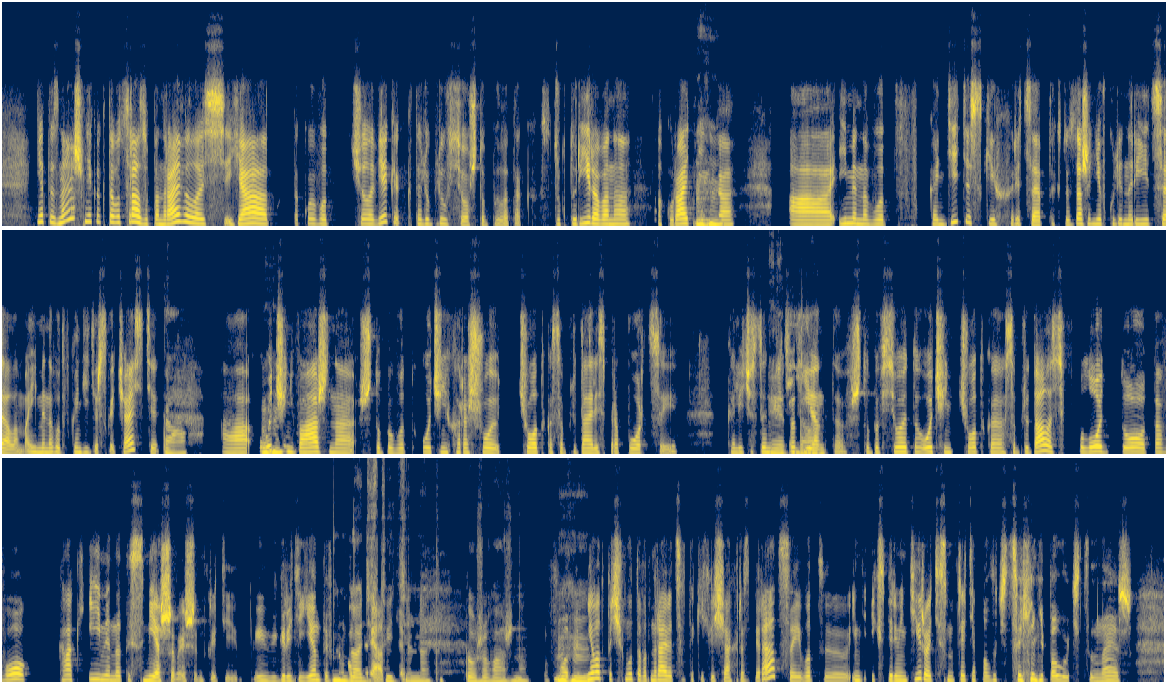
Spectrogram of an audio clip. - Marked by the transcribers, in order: laughing while speaking: "или"
- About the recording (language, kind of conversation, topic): Russian, podcast, Как бюджетно снова начать заниматься забытым увлечением?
